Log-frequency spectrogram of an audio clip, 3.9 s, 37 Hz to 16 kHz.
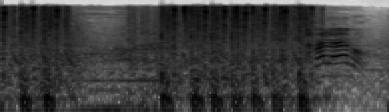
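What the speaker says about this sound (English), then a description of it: "We're taking heavy fire." Heavy automatic gunfire in a Mass Effect 3 firefight against husks, rapid loud bursts of shots hammering close under agitated talking voices.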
